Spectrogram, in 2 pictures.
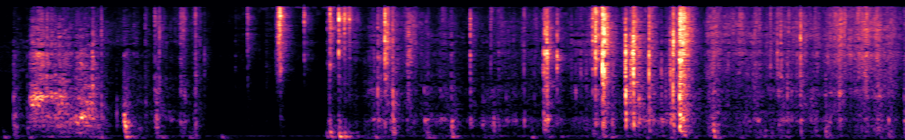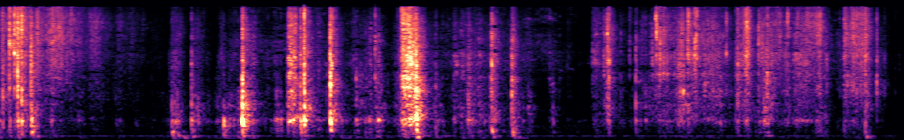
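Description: Plastic wrap being torn and crumpled off a cardboard trading-card Mega Box, then the box being opened. It makes irregular crinkling with sharp snaps, the loudest of them past the middle.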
